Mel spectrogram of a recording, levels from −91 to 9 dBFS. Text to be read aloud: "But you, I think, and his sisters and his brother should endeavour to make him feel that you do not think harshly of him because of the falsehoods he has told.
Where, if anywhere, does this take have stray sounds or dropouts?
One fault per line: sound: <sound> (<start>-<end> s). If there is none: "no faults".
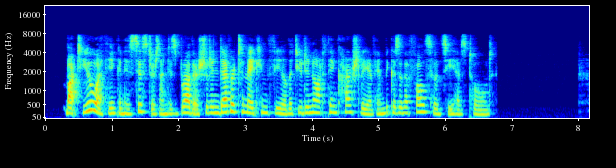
no faults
